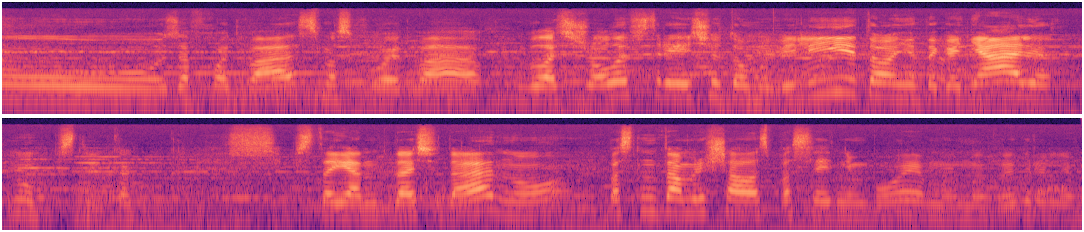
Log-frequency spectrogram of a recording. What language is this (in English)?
Russian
